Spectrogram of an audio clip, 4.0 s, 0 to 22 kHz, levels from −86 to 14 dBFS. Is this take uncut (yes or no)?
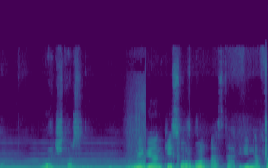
no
